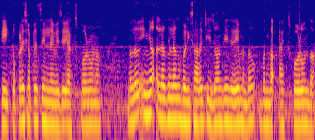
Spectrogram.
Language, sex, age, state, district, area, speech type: Dogri, male, 18-30, Jammu and Kashmir, Reasi, rural, spontaneous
